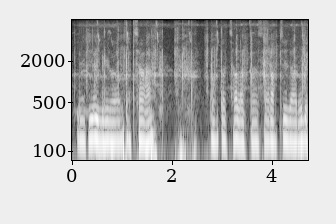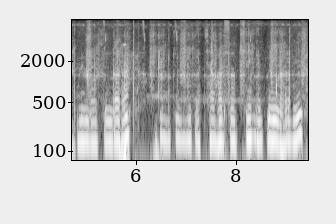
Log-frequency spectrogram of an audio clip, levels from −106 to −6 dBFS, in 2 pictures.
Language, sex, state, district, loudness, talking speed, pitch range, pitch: Hindi, male, Bihar, Kishanganj, -18 LUFS, 180 wpm, 135-140 Hz, 140 Hz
